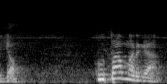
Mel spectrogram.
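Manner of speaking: normal talking voice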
